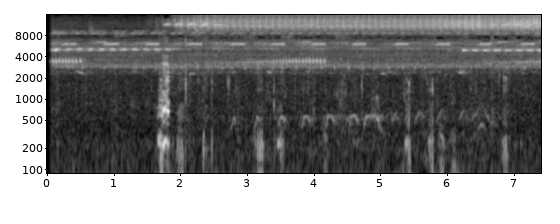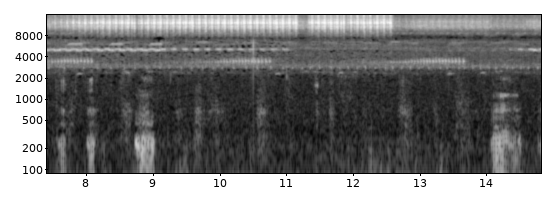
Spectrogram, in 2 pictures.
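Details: Wild boar filmed by a camera trap on 17 September 2024, giving low, rough grunts in short bursts, loudest near the second and ninth seconds and again at the end, over steady high insect-like buzzing and faint background hiss.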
